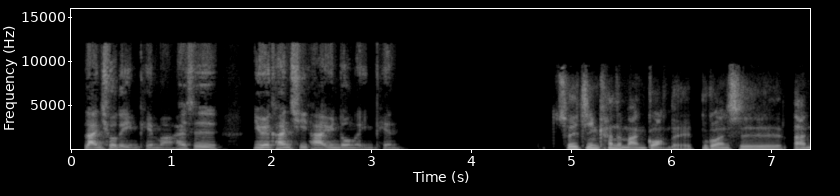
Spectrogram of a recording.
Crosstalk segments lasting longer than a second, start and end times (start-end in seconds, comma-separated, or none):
none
